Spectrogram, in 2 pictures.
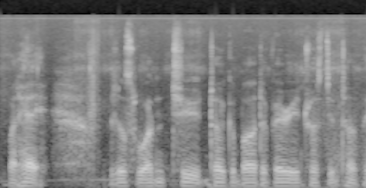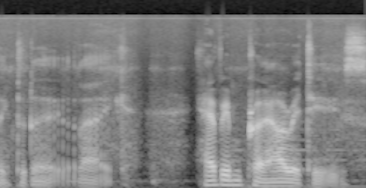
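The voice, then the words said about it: Tired, exhausted-sounding voice. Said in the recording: “I'm very exhausted. As you can hear from my voice, I'm very exhausted.”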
